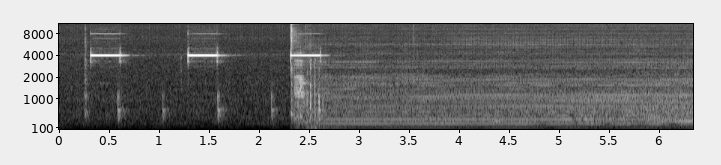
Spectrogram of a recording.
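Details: New Kenmore 5,200 BTU window air conditioner, model 253.70051, 115-120V 475W, R410A, made January 2012, with the camera placed near it during a quick startup: three short control beeps, then a thump as it kicks on and settles into a steady, even hum and airflow.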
